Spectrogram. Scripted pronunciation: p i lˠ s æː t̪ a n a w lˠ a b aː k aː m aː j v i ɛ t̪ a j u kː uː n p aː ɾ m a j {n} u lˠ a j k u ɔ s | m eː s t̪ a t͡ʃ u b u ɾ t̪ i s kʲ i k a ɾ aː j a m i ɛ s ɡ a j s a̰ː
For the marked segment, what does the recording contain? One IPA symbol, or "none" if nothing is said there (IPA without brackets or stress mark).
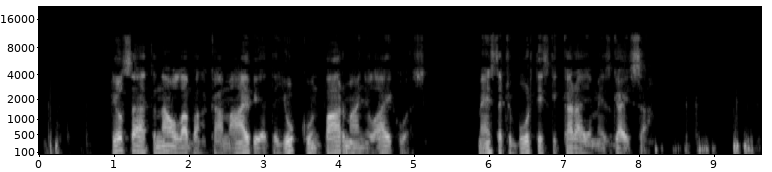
ɲ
